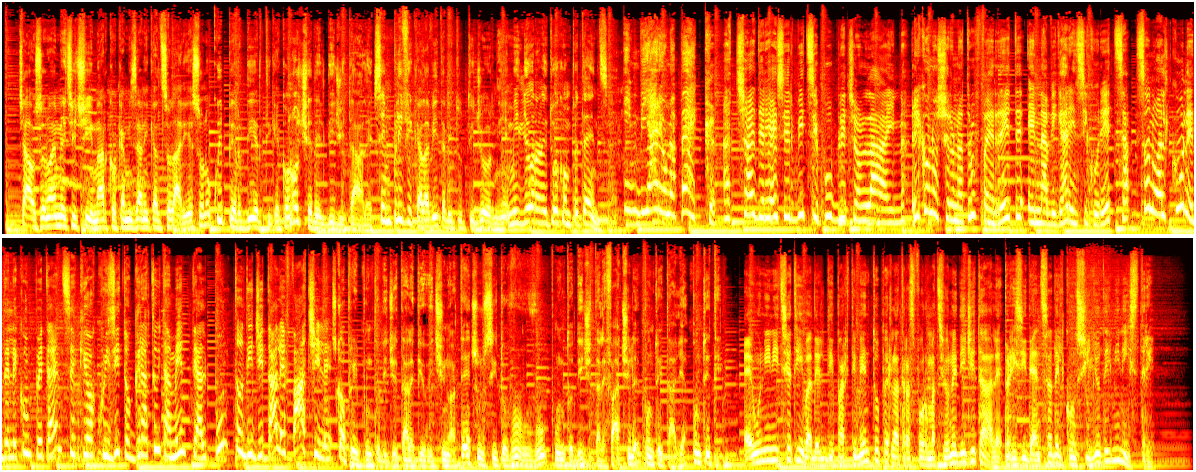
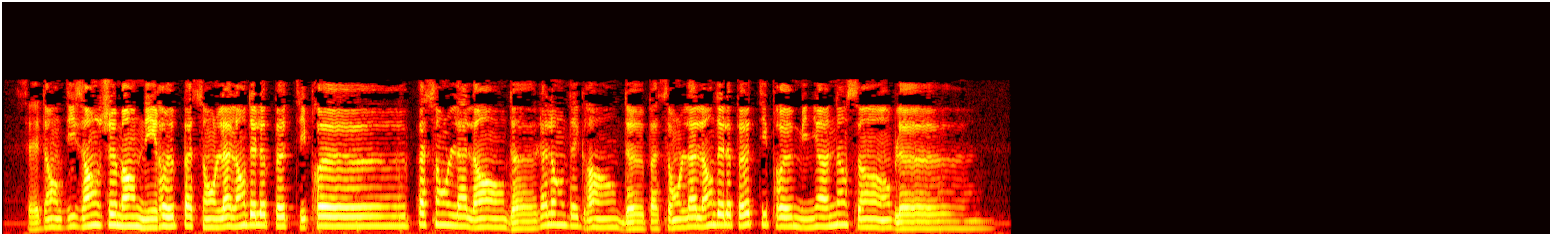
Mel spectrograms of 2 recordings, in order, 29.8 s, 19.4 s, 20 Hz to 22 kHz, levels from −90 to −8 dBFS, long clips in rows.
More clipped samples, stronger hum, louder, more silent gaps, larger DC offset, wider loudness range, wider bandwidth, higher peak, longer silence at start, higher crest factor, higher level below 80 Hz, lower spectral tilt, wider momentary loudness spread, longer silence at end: neither; neither; first, -11 LUFS vs -19 LUFS; neither; neither; second, 1 LU vs 7 LU; first, over 20 kHz vs 5.8 kHz; about the same, 0 dBFS vs -2 dBFS; second, 0.05 s vs 0.3 s; second, 12 dB vs 20 dB; first, -26 dBFS vs -62 dBFS; second, -4.5 dB/octave vs -11 dB/octave; second, 4 LU vs 10 LU; second, 0.3 s vs 7 s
